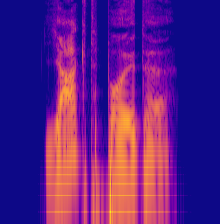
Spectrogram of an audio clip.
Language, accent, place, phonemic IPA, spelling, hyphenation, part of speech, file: German, Germany, Berlin, /ˈjaːktbɔɪ̯tə/, Jagdbeute, Jagd‧beu‧te, noun, De-Jagdbeute.ogg
- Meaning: hunted and captured prey, animal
